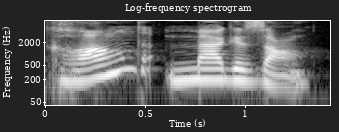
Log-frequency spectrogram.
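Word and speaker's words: grands magasins: visit some of the Gang Magazon, which is spelled like Grand Magazine, which are basically department stores.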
